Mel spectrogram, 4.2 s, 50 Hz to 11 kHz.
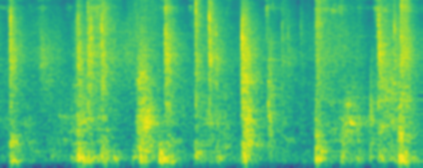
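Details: Indoor play between a Weimaraner mom and her 10-month-old pup from her 2012 litter: a quick series of sharp huffs and whimpering yips, about two each second, with scrabbling noises between them.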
